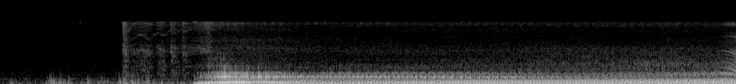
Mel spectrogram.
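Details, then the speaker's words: Ram pickup with new Solo exhaust, stone-cold remote start after sitting a while at about 4–5 °C, windy: short crank, catches at once, settles into fast even cold idle with mellow exhaust note, no ticks or leaks; healthy. "so that's a cold start it's not uh not moved in quite a little while there it's gonna be stone cold"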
